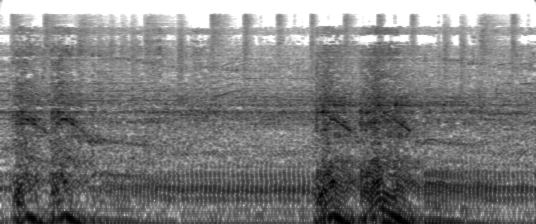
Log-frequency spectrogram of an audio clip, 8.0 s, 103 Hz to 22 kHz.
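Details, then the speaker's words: CF Moto Papio XO-1 single-cylinder minibike at idle once warm: light, fast ticking clatter over the beat with a couple of blips; fine when cold, strange metallic noises when hot, cause unknown; engine ticking when hot. "Tapi ketika lu bawa jalan atau misalnya lu lu udah posisi e mesinnya ini sudah mulai panas ini akan terdengar suara-suara yang agak sedikit aneh dan kadang sedikit mengganggu gitu"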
